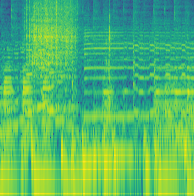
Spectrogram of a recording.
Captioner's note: corn flakes dropping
